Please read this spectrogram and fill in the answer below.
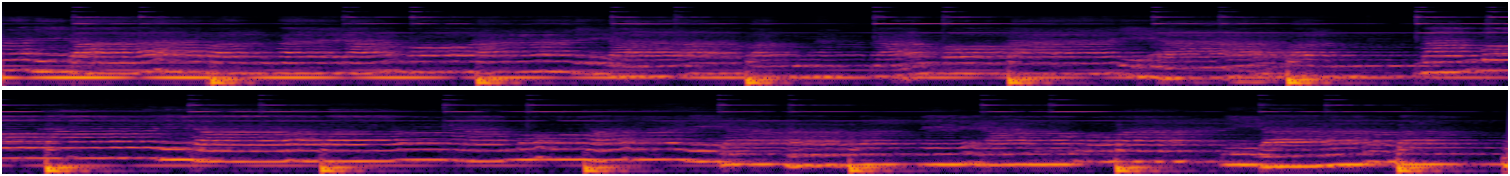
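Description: Buddhist chanting: a slow, continuous melodic recitation in low voices, kept in time by a regular knock about every second and a quarter.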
